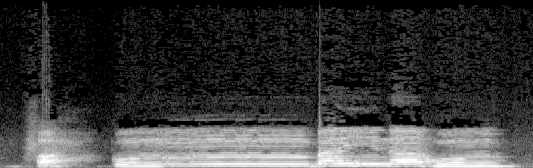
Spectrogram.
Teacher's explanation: Mim sukun berjumpa dengan ba, ini adalah ikhfa syafawi, maka mimnya harus dibaca dengung sebanyak 2 harakat. · Maka di sini karena ini menjadi seperti hamzah wasal dan bacaan seperti ini hamzahnya tidak dibaca, fa ini langsung masuk ke ha sukun ya. Seakan-akan hamzah ini tidak ada, maka fa langsung bacaannya masuk ke ha, ditekan ke ha sukun.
